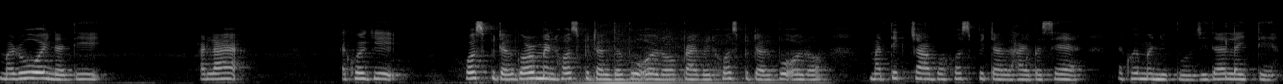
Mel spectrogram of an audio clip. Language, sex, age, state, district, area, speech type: Manipuri, female, 18-30, Manipur, Bishnupur, rural, spontaneous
